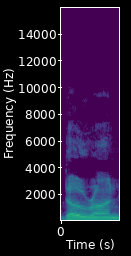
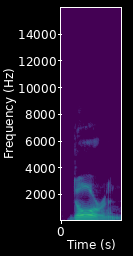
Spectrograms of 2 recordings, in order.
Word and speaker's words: Doe Run: Well, I the the the guys that build them, they're from they build them in Doe Run Doe Run, Georgia. Doran Doran, anyway.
